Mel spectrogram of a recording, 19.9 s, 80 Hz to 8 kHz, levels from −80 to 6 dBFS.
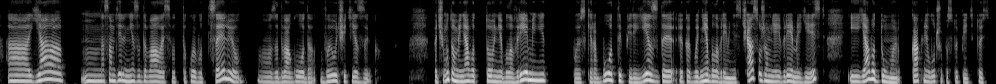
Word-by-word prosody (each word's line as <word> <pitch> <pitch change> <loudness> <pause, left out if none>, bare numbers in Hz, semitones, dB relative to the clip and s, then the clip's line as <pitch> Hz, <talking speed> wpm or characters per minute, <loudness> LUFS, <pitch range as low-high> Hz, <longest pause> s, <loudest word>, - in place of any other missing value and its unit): А 200 0 +2
я 230 +5 +2 0.4
н 195 +2 0
на 195 - -2
самом 205 +1 -1
деле 215 +1 +1
не 190 +1 +1
задавалась 180 -2 -4
вот 160 -1 -9
такой 175 +2 -5
вот 160 -2 -8
целью, 215 -5 0 0.3
м, 170 -4 -7
за 160 +1 -5
2 165 +1 -2
года 160 -2 -3
выучить 185 +2 -1
язык. 155 -4 -6 1.1
Почему-то 220 +7 +1
у - - +5
меня 190 +1 +4
вот 190 -2 -2
то 190 -1 +2
не 175 -1 +1
было 165 +1 -1
времени, 220 +5 +6 0.5
поиски 150 +2 -6
работы, 200 +8 +1
переезды, 180 +3 +1
э, 170 - -6
как 170 0 -5
бы 170 +1 0
не 195 +5 +5
было 185 -2 0
времени. 150 -3 0
Сейчас 270 - -1
уже 210 -2 +1
у - - +3
меня 180 -1 +1
и - - -3
время 180 -1 +1
есть, 160 - -3 0.4
и 185 - -2
я 185 +6 +2
вот 265 -8 +5
думаю, 160 -5 +1 0.2
как 195 +1 +1
мне 195 -4 0
лучше 180 +2 -5
поступить. 150 -3 -8
То - - -6
есть, 150 -1 -8
180 Hz, 155 wpm, -20 LUFS, 165-200 Hz, 1.1 s, времени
